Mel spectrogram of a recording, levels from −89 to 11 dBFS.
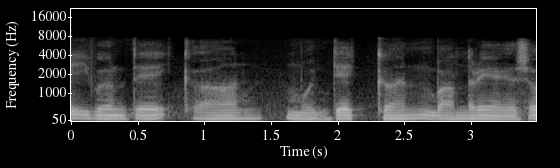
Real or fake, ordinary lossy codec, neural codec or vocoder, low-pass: fake; none; codec, 16 kHz, 1 kbps, X-Codec, WavLM features, trained on Multilingual LibriSpeech; none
